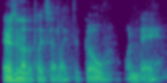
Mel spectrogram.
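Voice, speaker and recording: A man's voice: deep voice, fairly quick, a little hiss or hum. A man hosting a drawing live stream, chatting casually and easily, often trailing off mid-thought. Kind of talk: casual unscripted chat.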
